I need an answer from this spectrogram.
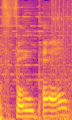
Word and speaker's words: faux pas: It's spelled F-A-U-S, but it's pronounced like fa or faux or however.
